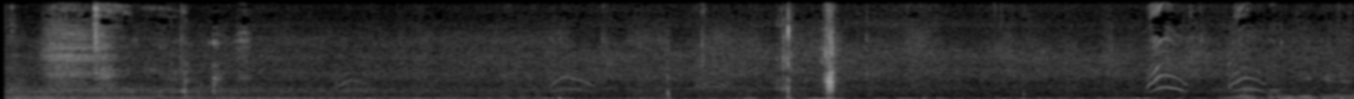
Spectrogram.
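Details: Newborn hungry stray kitten in Istanbul calling for its mother: a few faint, arched high meows in the second half, over steady low rumble and people talking in Turkish.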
